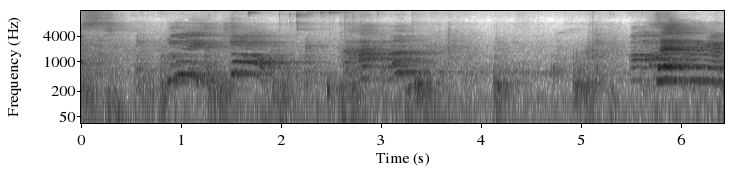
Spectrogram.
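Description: A person talking in short phrases with pauses between them.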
